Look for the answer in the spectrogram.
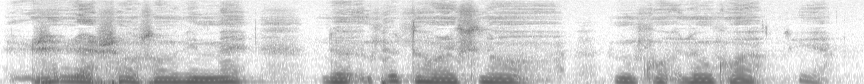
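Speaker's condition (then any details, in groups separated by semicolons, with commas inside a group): Severe traumatic brain injury; severe, bicycle accident, physical and cognitive sequelae; about 20 years since injury, initial coma, long rehabilitation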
